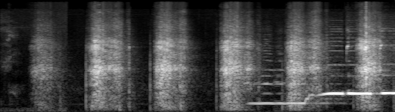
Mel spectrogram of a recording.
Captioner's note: scraping of animal hide; peaceful music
